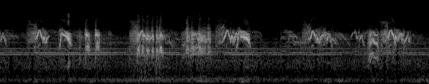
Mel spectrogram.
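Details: Osprey at its nest at Dunrovin Ranch on 23 April 2020, swooping in with a second fish; dense bursts of high, sharp chirping calls in quick clusters throughout.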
